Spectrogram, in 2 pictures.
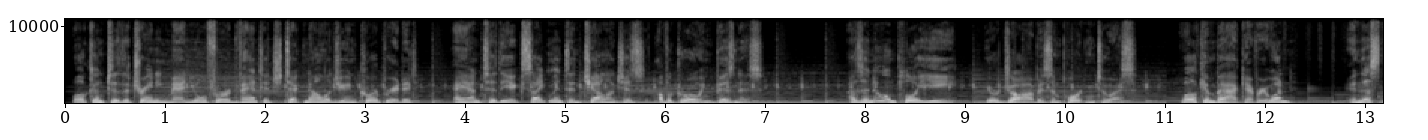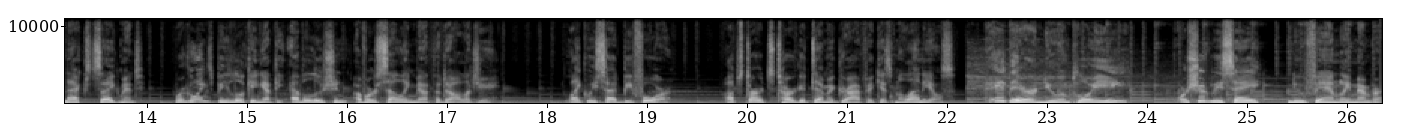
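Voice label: corporate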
